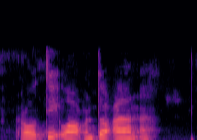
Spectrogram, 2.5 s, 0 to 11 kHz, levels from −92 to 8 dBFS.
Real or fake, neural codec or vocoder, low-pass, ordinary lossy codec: fake; codec, 16 kHz, 2 kbps, FunCodec, trained on Chinese and English, 25 frames a second; 7.2 kHz; none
